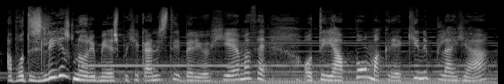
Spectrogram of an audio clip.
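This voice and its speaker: An actress playing a studious investigator piecing together a dark mystery, composed and precise in radio-play style. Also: female voice, medium pitch, expressive, over music, close to an everyday voice. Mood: wistful storytelling. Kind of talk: theatrical radio play narration.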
